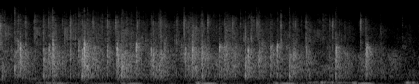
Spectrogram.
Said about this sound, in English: Come on, clap your hands if you're hearing me.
